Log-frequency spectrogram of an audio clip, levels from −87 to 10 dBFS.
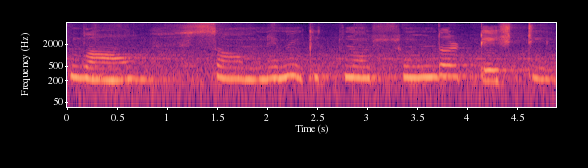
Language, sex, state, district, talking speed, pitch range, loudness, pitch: Hindi, female, Chhattisgarh, Raipur, 85 wpm, 215-255 Hz, -17 LUFS, 240 Hz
